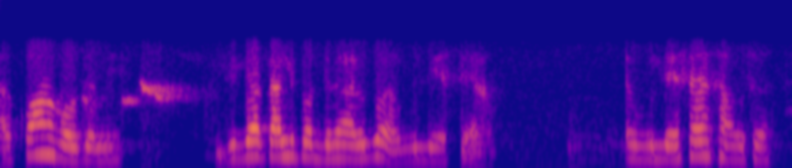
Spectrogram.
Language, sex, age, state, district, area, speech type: Odia, female, 60+, Odisha, Jagatsinghpur, rural, conversation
